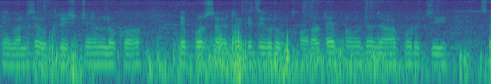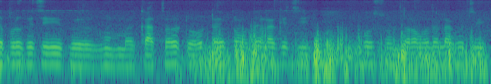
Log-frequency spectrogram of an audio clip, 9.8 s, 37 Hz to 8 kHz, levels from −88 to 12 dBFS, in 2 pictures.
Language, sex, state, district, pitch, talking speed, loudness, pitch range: Odia, male, Odisha, Khordha, 130 Hz, 175 wpm, -19 LUFS, 120-135 Hz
